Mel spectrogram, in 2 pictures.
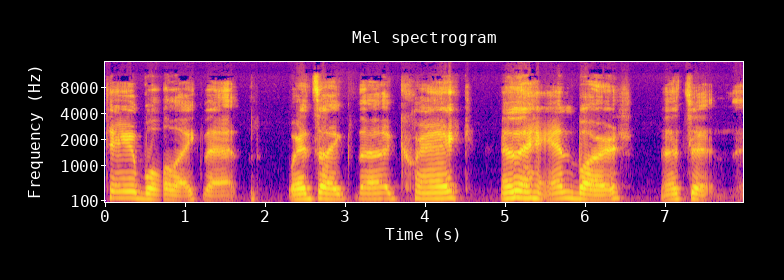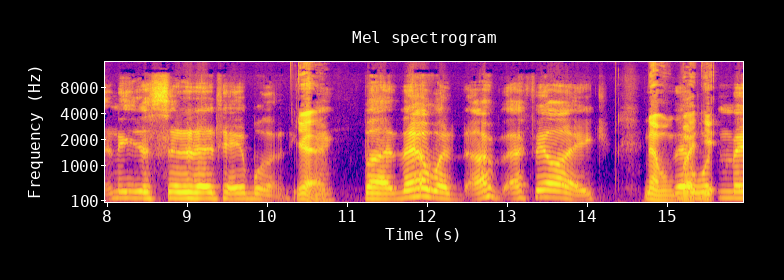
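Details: Man with Friedreich's ataxia, a neurological disease affecting balance and coordination that also affects his speech; ataxic dysarthria.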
